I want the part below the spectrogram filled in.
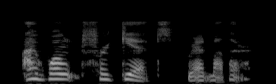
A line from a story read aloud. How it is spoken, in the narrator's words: Turok whispered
